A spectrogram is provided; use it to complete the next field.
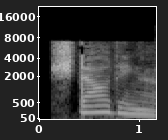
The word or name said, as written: staudinger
